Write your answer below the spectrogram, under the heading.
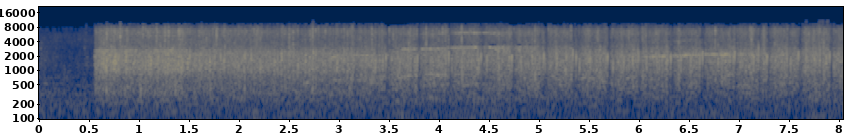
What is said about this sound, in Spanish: Es, Itziar, la ovación que recibisteis tras la proyección de la película en el Festival de San Sebastián.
